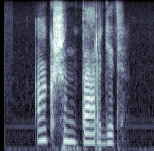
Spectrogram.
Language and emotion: Russian, neutral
